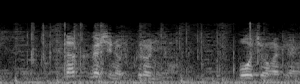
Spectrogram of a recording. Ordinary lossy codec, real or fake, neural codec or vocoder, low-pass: Opus, 24 kbps; real; none; 7.2 kHz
